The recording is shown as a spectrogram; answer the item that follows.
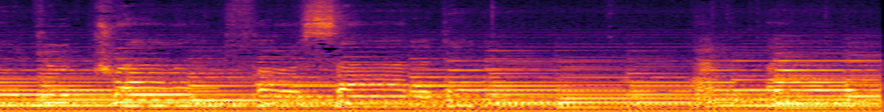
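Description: Piano playing, with sustained chords in the left hand and a melody line in the right.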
